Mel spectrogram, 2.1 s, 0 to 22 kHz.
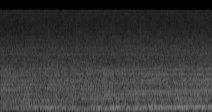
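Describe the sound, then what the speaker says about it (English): Inside the cabin of a Skoda Slavia with the 1.0L engine and automatic gearbox, a steady, slightly granular engine hum drones on at an even pitch, with no talking over it. "इतना engine noise आपको cabin में सुनाई देगा"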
